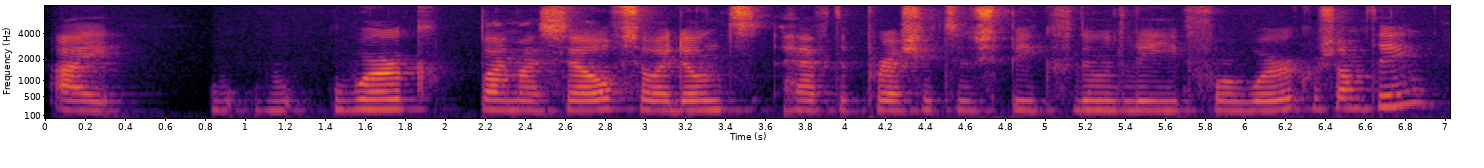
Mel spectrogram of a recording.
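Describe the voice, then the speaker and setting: Young woman, open stutter, repeated sounds and blocks, slow unhurried pace, flat even pitch, calm reflective vlog talk. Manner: thoughtful, calm, speaks in short phrases with pauses. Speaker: vlogger. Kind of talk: casual talk to camera.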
